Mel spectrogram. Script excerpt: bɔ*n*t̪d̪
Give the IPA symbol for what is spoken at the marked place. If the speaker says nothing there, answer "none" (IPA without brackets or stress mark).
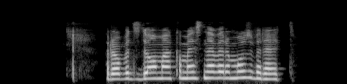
none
